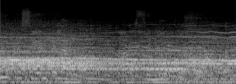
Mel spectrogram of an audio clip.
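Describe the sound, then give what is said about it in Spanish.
A large crowd shouts and cheers outdoors outside the Congress in a dense, continuous roar, with overlapping voices and occasional whoops rising above the steady din. “Ay, esto es afuera del Congreso, ¿ah? Sí, estos gritos que se escuchan ahí.”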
